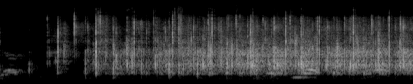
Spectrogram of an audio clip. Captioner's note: audience applauding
